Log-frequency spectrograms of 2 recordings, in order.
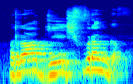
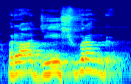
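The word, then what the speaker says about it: ਰਾਜੇਸ੍ਵਰੰ: ये जोड़ा शब्द आ रारे नूं कन्ना, जजे उते एकला, फिर सस्से दे पैर में तुसीं देखो अद्धा वावा अखर जिहड़ा वो व्यंजन लगा हुआ है। फिर रारे उते टिप्पी की मात्रा, टिप्पी की मात्रा का नासक उच्चारण करांगे।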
